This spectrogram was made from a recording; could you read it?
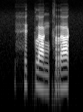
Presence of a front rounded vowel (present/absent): absent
